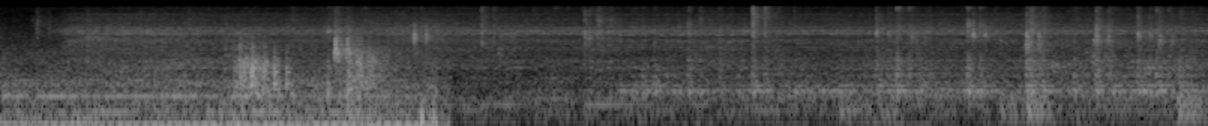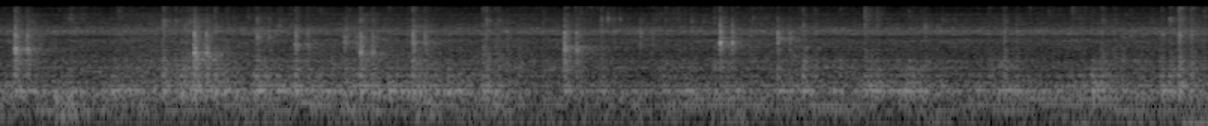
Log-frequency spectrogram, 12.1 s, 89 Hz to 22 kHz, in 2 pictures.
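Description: Faint hiss of tap water running through a PF2 fluoride filter held against a kitchen faucet while it is primed, with many small ticks and crackles. A low hum runs for about the first two seconds, then stops.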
